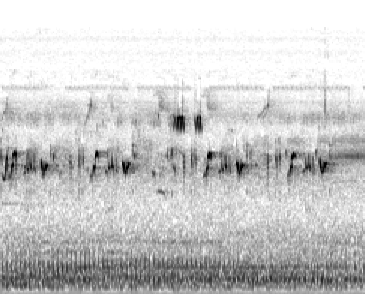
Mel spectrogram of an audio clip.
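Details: Drongo, a breeding adult, repeating short downward-slurred whistled chirps every second or so, with a pair of high clipped pips midway, over faint noise.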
